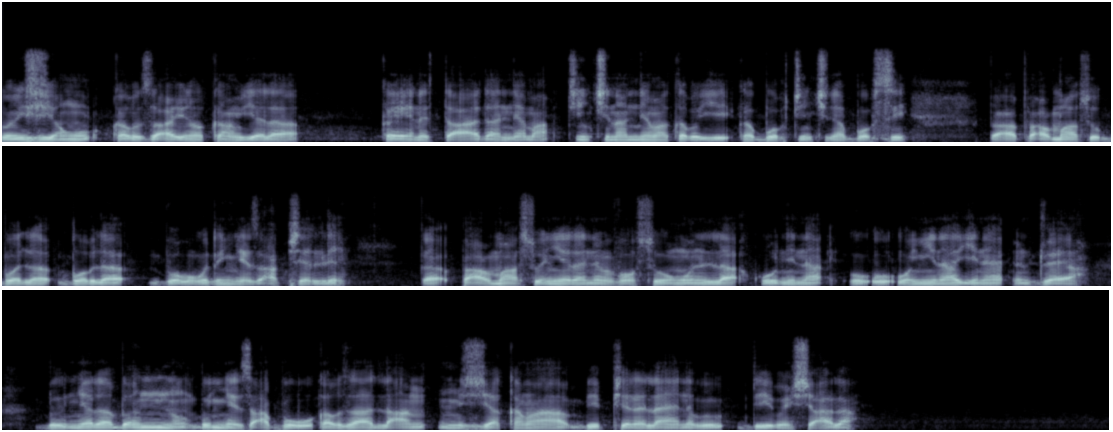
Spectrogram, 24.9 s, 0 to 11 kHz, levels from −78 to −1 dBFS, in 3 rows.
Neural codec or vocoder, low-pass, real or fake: codec, 16 kHz, 4 kbps, FunCodec, trained on Chinese and English, 50 frames a second; 7.2 kHz; fake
